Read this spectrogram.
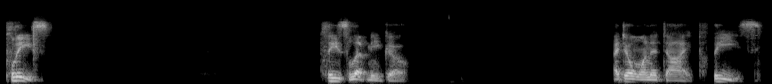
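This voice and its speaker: A man playing a self-righteous captive superhero in a staged play reading, with a husky voice. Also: fairly low pitch, animated, slow pace, heavily acted. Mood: pleading. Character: captive self-righteous male superhero, pleading for his life.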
